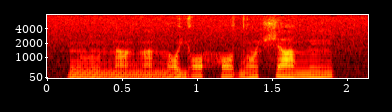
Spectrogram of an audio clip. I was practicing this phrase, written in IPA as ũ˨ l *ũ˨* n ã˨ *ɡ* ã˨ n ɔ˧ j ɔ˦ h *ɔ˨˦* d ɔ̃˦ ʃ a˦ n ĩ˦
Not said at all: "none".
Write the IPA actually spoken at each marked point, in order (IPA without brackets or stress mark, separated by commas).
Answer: ũ˨, ɡ, ɔ˦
